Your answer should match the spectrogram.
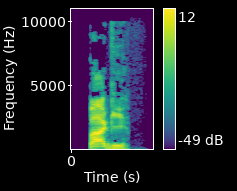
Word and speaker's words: pague: Listen and repeat word 15. – Pague. Pague. – Note that the U is silent.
